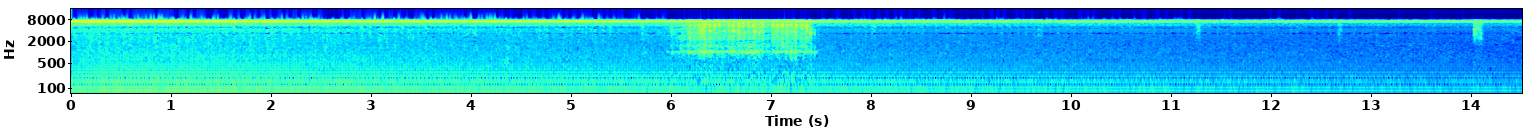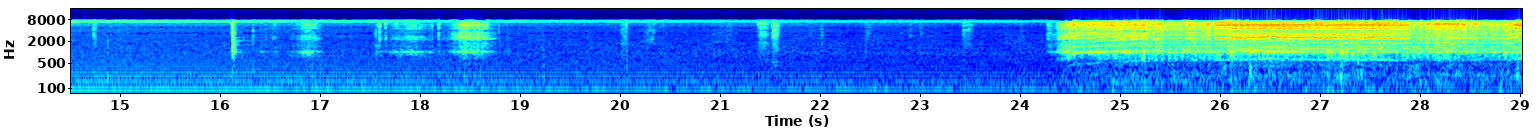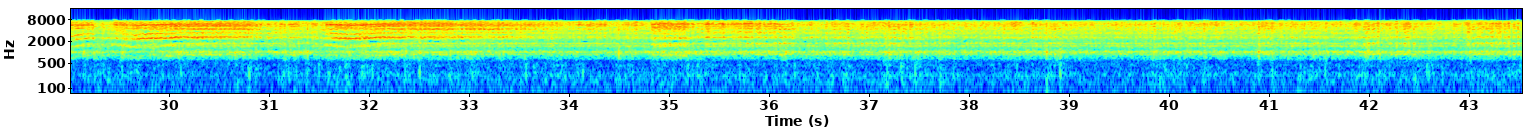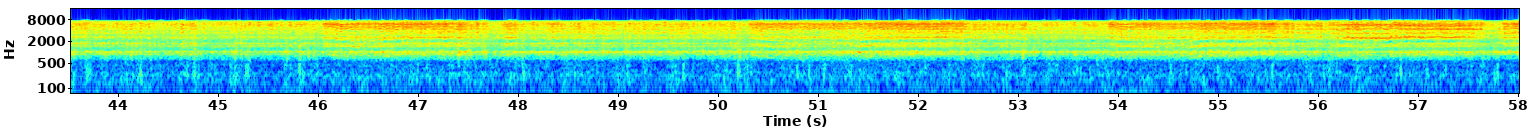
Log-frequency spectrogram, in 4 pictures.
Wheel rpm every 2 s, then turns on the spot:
0, 0, 0, 20, 0, 0, 0, 0, 0, 0, 0, 0, 110, 160, 190, 230, 230, 230, 240, 230, 230, 230, 230, 220, 230, 210, 230, 220, 220.
6-8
